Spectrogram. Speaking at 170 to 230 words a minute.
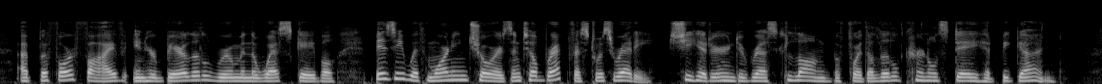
Yes: average, 180 wpm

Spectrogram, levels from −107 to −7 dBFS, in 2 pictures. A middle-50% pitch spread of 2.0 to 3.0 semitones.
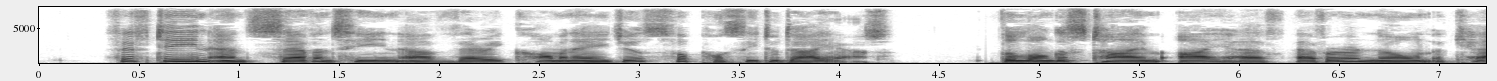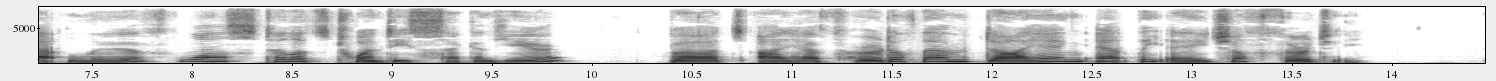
No: average, 4.6 semitones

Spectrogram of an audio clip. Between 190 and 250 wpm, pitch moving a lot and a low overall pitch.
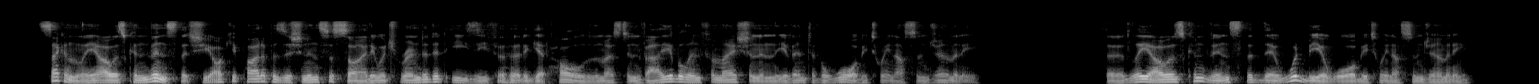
No: average, 195 wpm; average, 4.8 semitones; very low, 90 Hz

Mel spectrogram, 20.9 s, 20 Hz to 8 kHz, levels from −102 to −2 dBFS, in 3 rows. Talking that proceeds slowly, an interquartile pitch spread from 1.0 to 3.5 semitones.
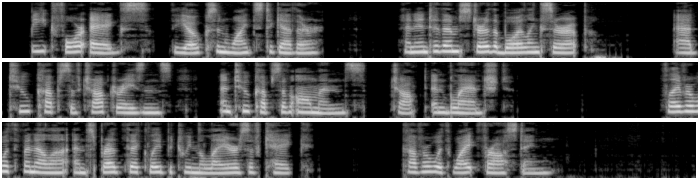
Yes: slow, 125 wpm; narrow, 2.6 semitones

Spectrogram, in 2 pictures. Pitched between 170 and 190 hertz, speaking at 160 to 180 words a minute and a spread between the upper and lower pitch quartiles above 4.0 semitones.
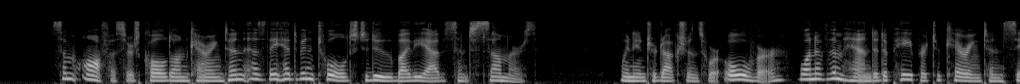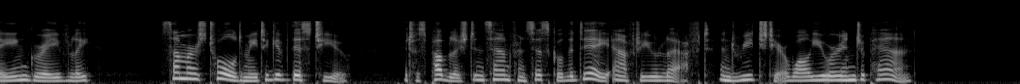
Yes: medium, 185 Hz; average, 170 wpm; average, 4.7 semitones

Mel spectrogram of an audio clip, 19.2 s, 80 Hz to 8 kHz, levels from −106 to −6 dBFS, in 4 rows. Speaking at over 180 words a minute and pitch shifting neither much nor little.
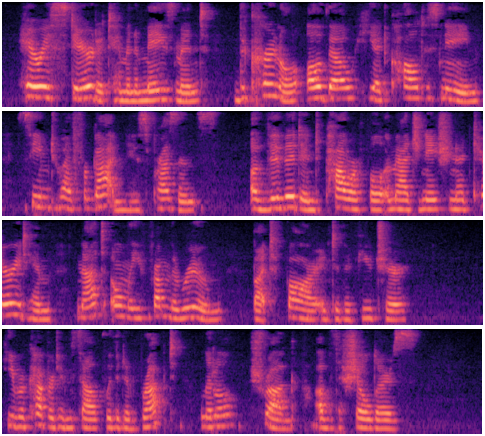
No: average, 155 wpm; average, 4.0 semitones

